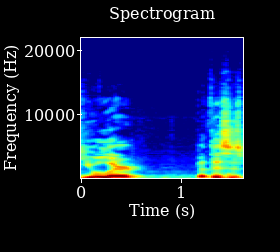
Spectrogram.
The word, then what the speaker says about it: Euler: circuits and they're named after euler whose name is spelled eu ler looks like euler but this is pronounced euler and an eulerian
